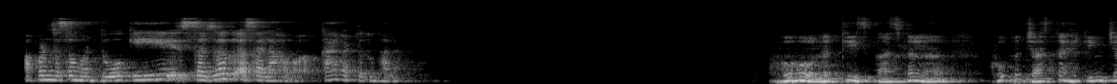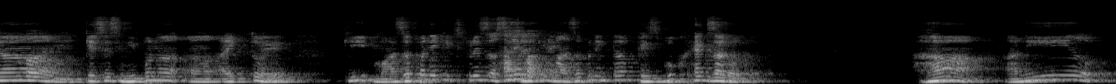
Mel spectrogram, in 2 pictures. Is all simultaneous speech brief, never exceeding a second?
Yes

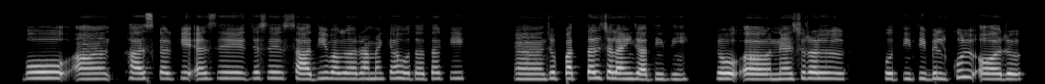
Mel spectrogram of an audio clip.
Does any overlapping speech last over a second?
No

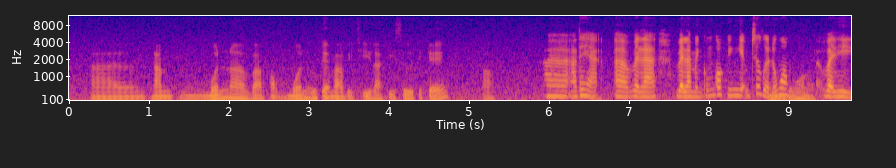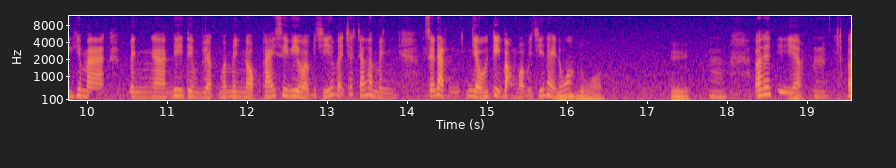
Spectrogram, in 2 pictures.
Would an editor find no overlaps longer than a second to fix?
Yes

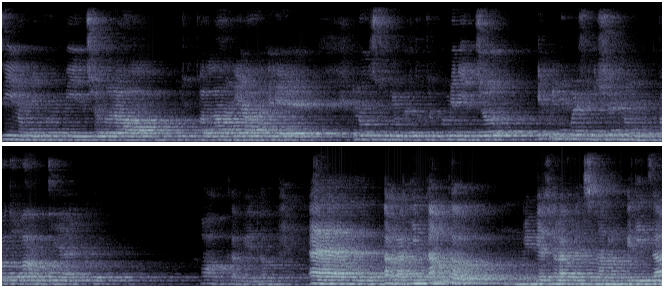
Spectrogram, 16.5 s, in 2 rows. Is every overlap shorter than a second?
Yes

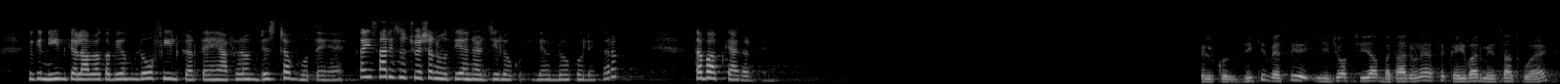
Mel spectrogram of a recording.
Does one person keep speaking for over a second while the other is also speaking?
No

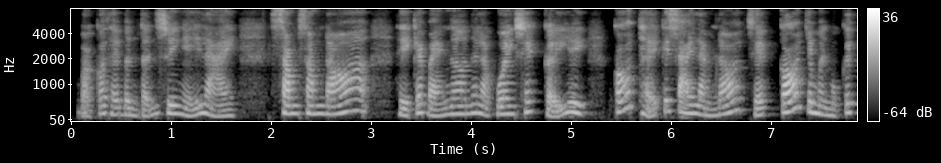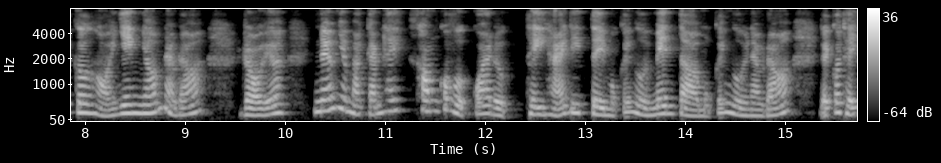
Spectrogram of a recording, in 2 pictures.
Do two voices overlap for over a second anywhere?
No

